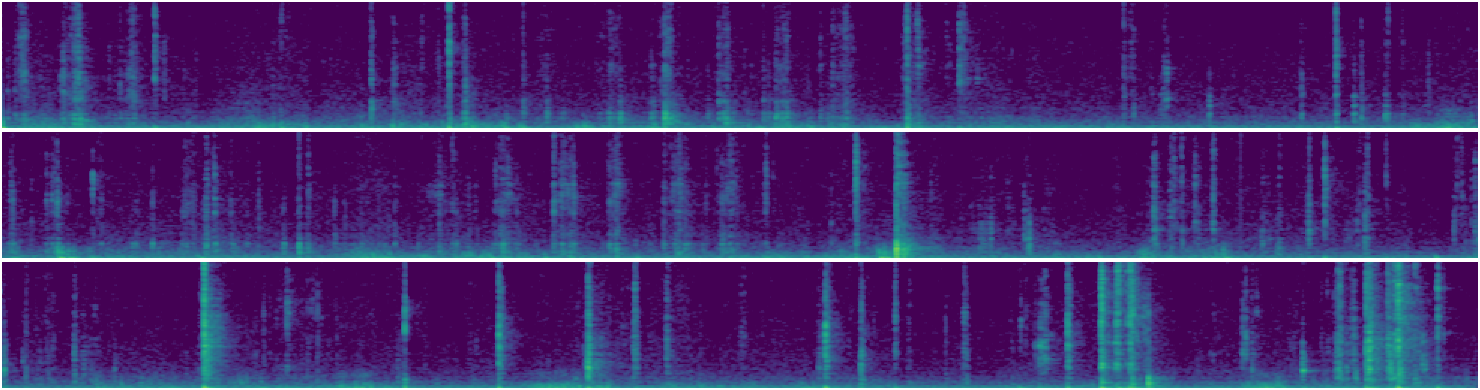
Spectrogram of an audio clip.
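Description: Plastic battery holder being pried and pushed out of a small device's case by hand: scattered light plastic clicks and scrapes, a sharper click about twelve seconds in and a cluster of clicks near the end. A low steady hum runs underneath.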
